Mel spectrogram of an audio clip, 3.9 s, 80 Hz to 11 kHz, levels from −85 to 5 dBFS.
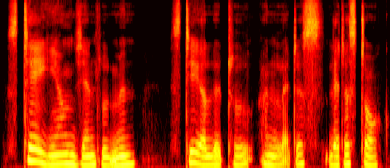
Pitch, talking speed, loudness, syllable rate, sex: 175 Hz, 170 wpm, -17 LUFS, 4.4 syllables/s, female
